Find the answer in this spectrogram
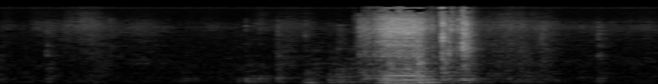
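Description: Sewing machine running a short burst of stitching about two seconds in, lasting about a second.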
